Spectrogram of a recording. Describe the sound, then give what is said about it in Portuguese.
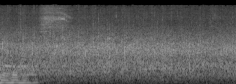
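Applause from a church audience: a dense, steady patter of many hands that fills the whole clip, with a voice briefly audible at the start. “Aplauda o Senhor Jesus.”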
